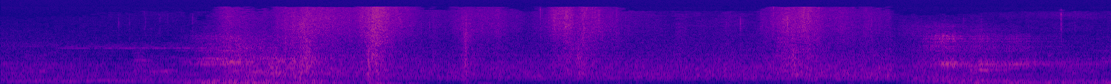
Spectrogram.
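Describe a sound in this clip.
A large bird flaps its wings with loud whooshes.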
